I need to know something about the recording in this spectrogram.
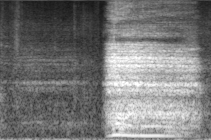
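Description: A man's voice: a loud, breathy drawn-out exclamation lasting about a second, starting about halfway in after a quiet first half.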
